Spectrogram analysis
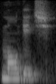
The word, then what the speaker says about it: mortgage: And they are asthma, Christmas, mortgage, soften. The word often can be pronounced in both ways, and we can say often or often.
